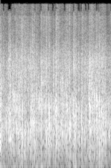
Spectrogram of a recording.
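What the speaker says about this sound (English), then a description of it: "Give us a clap there, boys." Wedding guests applauding during a ceremony, a short burst of dense, steady clapping from a small crowd close by.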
